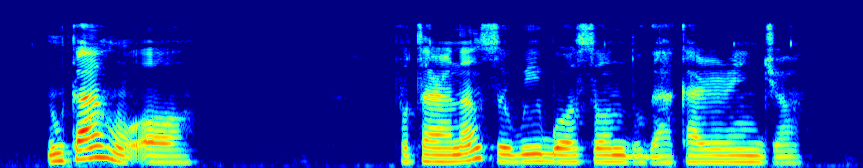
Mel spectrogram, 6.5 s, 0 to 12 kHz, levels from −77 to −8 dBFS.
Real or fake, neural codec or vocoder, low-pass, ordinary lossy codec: real; none; 7.2 kHz; none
